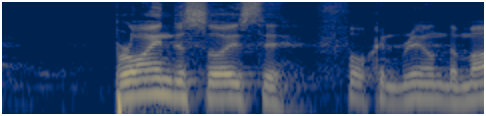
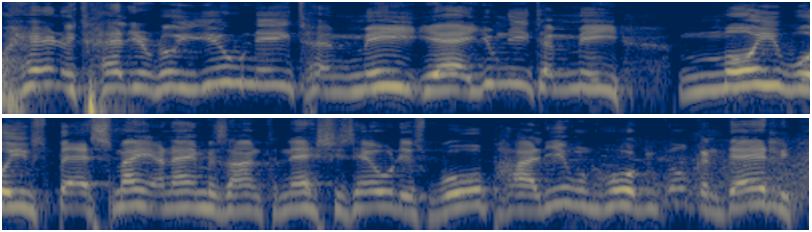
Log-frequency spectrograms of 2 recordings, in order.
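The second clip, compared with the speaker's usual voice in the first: pushy prison mate; 5 semitones higher than usual. Retold or imitated. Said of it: "every day he'd go".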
